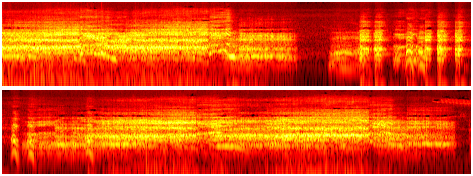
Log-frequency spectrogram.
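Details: Black howler monkeys roar at close range in the Baboon Sanctuary, Belize: a long rasping howl, a break of choppy grunts, then another sustained roar lasting several seconds.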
